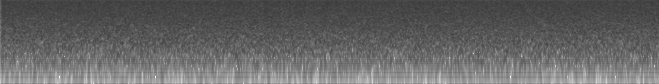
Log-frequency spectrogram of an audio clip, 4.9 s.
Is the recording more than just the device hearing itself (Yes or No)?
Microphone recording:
No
